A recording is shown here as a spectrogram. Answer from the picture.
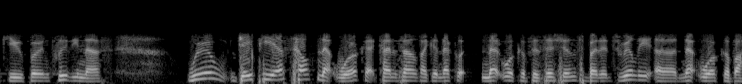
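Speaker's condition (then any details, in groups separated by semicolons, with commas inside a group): No condition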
